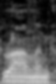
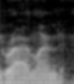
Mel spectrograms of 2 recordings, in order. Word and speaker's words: Granlund: It is pronounced Granlund correctly, but a lot of us got used to saying Granlund, and of course, he was okay with it, basically. He said, go ahead and call me Granlund.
